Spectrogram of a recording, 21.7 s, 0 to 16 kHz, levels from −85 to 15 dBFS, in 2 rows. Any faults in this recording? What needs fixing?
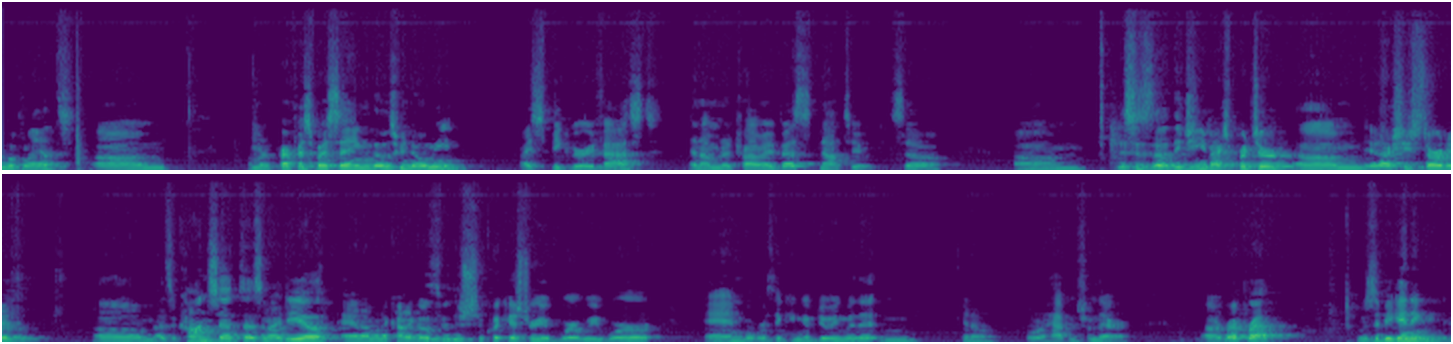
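A noise suppressor built for speech is running on this sound, treating sustained tones and tails as noise. Level pumps by around 20 dB, so everything feels thin and unsteady.

You'll hear sound cut by the noise suppressor at 0.52–1.88 s, 3.43–5.57 s, 6.48–8.37 s, 11.13–12.27 s and 14.45–21.05 s, where held material sinks by up to about 20 dB while attacks survive.

Next time, bypass speech-oriented noise suppression on this path, or switch it to a music mode.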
